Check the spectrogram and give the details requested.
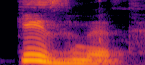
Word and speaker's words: kismet: Fate, destiny, किस्मत, KISMET, KISMET, Z नहीं है। प्रोनाउंसिएशन किस्मत है, पर स्पेलिंग KIS है। किस्मत नहीं पढ़ते, किस्मत पढ़ते, इसलिए प्रोनाउंसिएशन सही होना चाहिए, ठीक है।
